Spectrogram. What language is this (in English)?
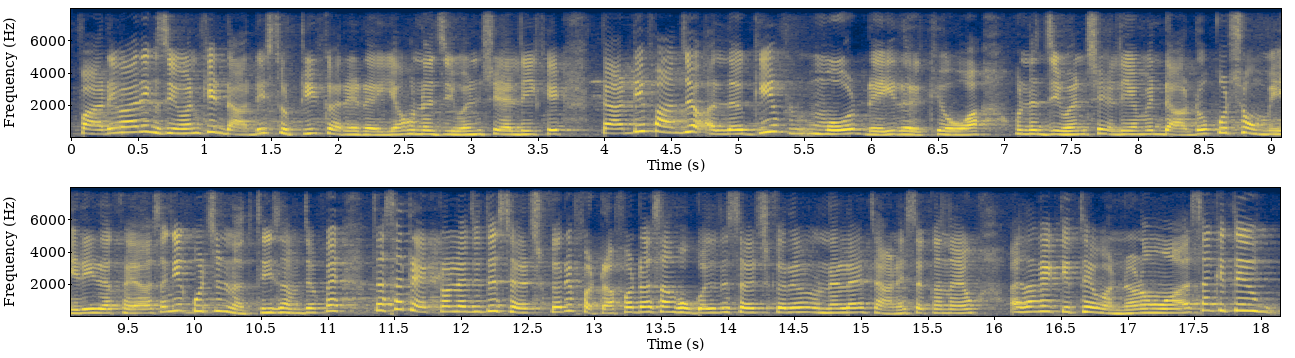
Sindhi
